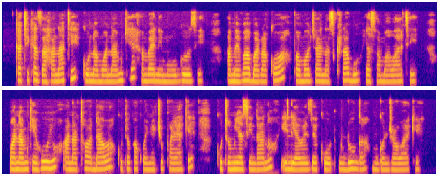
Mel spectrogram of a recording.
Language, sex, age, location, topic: Swahili, female, 25-35, Kisii, health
